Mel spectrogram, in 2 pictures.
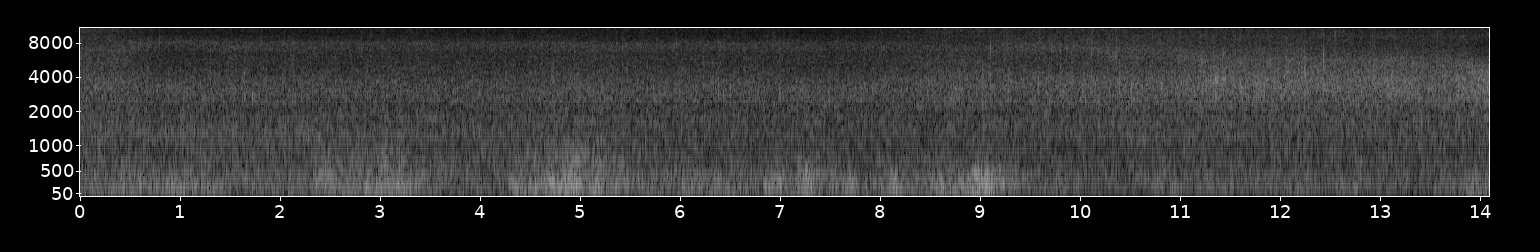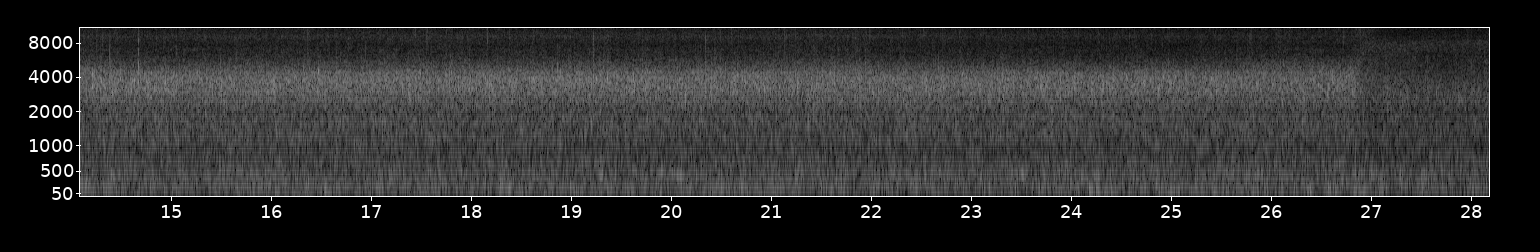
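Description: Heavy rain pouring down onto flooded pavement, a steady hiss, with low rumbles of thunder a few seconds in and again about nine seconds in. The rain grows louder about halfway through, then drops in level near the end.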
